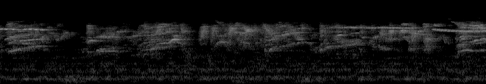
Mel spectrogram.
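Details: Pine grosbeak during a feeding with sunflower seeds, giving bursts of dense twittering in roughly one-second groups separated by brief gaps.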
